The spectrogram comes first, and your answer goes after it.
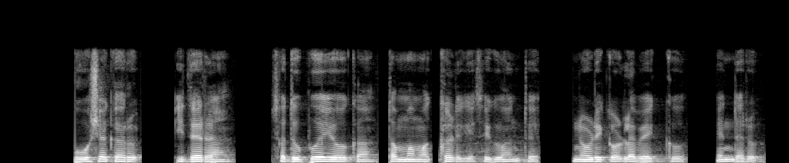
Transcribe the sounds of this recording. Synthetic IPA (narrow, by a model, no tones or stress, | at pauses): boːʂɐkɐɾu | id̪ɐɾɐ | sɐd̪upɐjɔːɡɐt̪ɐmːɐmɐkːɐɭiɡe̞siɡuʋɐnt̪e̞ | no̞ːɽikɔɭːɐbeːku | e̞nd̪ɐɾu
